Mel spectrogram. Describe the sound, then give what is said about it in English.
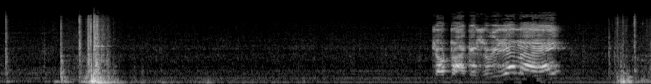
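A refrigerator door shuts with a dull thud, followed after a pause by a burst of high, warbling electronic chatter from a Fridgezoo toy that warns when the fridge door is left open too long, and another soft knock at the end. “Shut up, I've closed the door already.”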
